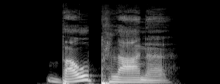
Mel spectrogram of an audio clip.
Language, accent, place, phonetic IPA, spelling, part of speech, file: German, Germany, Berlin, [ˈbaʊ̯ˌplaːnə], Bauplane, noun, De-Bauplane.ogg
- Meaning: dative singular of Bauplan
